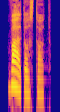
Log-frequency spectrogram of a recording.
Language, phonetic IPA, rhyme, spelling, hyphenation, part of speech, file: Hungarian, [ˈvaːltostɒt], -ɒt, változtat, vál‧toz‧tat, verb, Hu-változtat.ogg
- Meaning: to change (to make something into something different)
